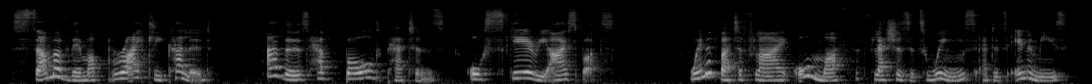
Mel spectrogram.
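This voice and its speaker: A woman teacher reads aloud to young children. Her voice sits a little high. She takes it very slowly, with measured, instructional phrasing and carefully formed words.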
